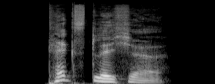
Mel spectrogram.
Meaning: inflection of textlich: 1. strong/mixed nominative/accusative feminine singular 2. strong nominative/accusative plural 3. weak nominative all-gender singular
- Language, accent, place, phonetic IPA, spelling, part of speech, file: German, Germany, Berlin, [ˈtɛkstlɪçə], textliche, adjective, De-textliche.ogg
